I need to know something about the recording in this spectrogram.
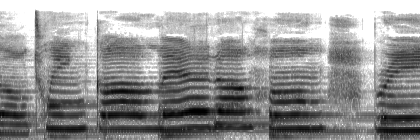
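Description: Children's song: a child's voice singing a melody over backing music.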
